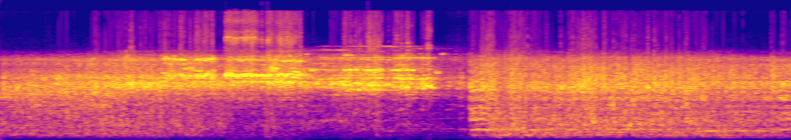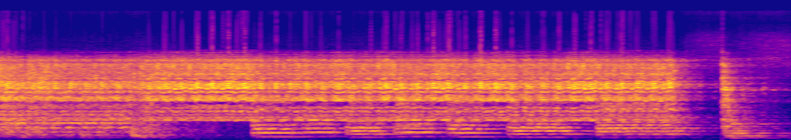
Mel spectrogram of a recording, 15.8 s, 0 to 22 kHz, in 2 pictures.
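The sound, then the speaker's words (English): The 11:55 train rolls in with a loud, steady roar and hiss of engine noise, its sustained tones droning on before a stepped, tonal passage rises underneath and the sound abruptly cuts off. “The train's come in.”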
